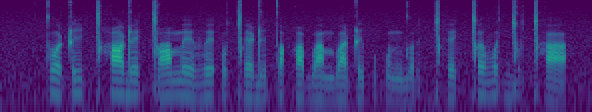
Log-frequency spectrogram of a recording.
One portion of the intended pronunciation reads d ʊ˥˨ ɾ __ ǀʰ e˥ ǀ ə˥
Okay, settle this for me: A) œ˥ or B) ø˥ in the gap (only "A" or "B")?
B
